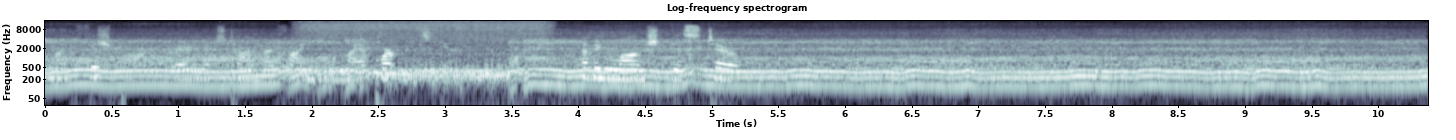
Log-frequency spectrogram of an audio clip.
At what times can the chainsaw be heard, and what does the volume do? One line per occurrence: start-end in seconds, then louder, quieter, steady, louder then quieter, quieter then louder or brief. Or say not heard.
0.0-10.3 steady.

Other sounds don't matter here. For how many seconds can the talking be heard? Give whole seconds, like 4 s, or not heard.
4 s.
